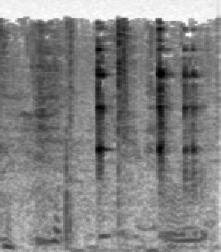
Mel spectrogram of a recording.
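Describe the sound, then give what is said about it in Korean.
Several bright, ringing clinks of ceramic bowls knocking together as they're picked up and set down while shopping for more bowls, with a couple of sharper taps amid soft handling noise. “아, 그릇도 몇 개 더 사자.”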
